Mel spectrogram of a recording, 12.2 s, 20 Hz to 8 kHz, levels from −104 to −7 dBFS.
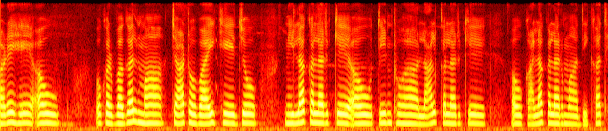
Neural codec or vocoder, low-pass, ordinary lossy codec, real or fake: none; 7.2 kHz; none; real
